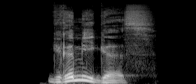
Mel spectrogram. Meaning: strong/mixed nominative/accusative neuter singular of grimmig
- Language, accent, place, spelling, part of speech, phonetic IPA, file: German, Germany, Berlin, grimmiges, adjective, [ˈɡʁɪmɪɡəs], De-grimmiges.ogg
